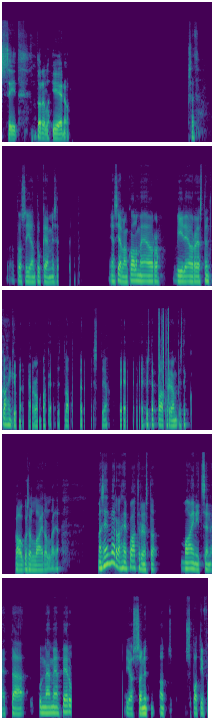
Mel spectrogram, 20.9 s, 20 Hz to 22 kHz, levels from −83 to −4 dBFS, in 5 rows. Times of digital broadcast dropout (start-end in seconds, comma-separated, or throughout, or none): 1.45-3.74, 5.31-6.12, 8.67-11.21, 12.17-12.89, 18.17-19.22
